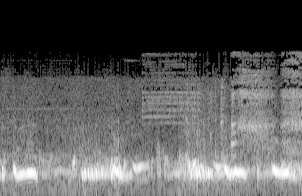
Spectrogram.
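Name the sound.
pigeon cooing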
